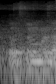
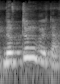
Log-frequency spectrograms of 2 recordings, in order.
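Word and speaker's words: 넓둥글다: 근데 선생님이 네 가지는 비읍으로 발음된다 했죠. 넙둥글다 넙죽하다. 오케이. 넙둥글다 넙죽하다. 넙적하다 밥다. 이건 네 개는 외우라고. 이거는 비읍으로 발음된다고. 그리고 너, 그리고 끈타죠.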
